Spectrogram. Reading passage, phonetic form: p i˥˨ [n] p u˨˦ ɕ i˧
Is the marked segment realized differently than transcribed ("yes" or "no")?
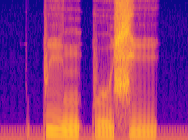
no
